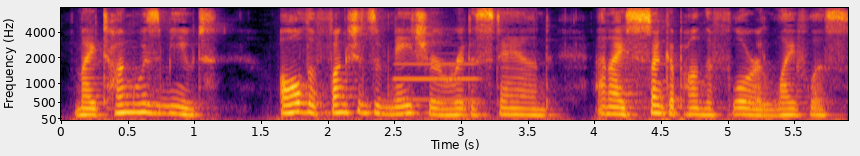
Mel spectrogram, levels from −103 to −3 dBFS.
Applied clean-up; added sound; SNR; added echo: none; Wind instrument, woodwind instrument; 18 dB; none.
